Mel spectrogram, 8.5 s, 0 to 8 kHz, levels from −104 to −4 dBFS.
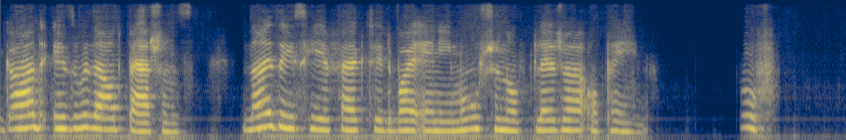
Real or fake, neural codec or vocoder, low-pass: fake; autoencoder, 48 kHz, 128 numbers a frame, DAC-VAE, trained on Japanese speech; 7.2 kHz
